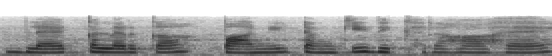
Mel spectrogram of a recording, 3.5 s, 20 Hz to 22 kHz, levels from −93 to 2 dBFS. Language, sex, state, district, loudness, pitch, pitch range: Hindi, female, Chhattisgarh, Raipur, -20 LUFS, 230 Hz, 220-245 Hz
